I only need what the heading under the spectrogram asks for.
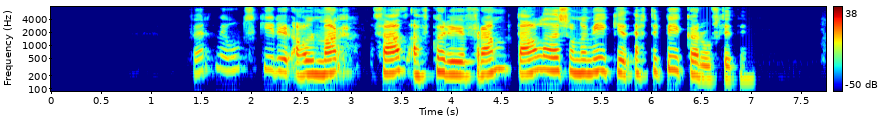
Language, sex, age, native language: Icelandic, female, 60-69, Icelandic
